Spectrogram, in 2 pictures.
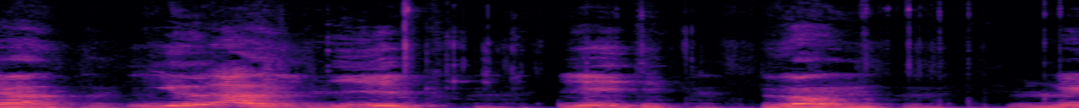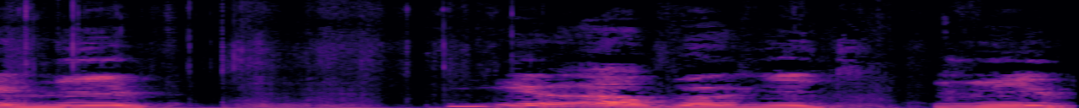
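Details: Dysarthric speech in a person with cerebral palsy and involuntary movements; the dysarthria is inferred and not explicitly named.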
